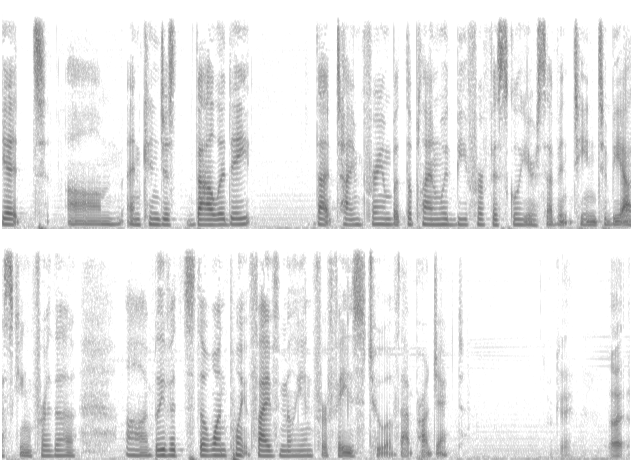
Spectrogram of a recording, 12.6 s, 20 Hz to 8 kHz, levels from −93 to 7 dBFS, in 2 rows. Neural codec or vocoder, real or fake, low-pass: none; real; 7.2 kHz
